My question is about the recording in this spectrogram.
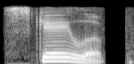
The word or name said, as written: scale-up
